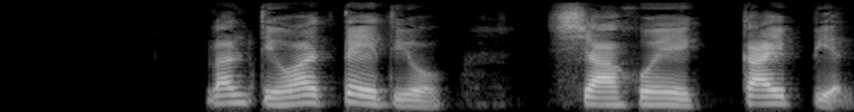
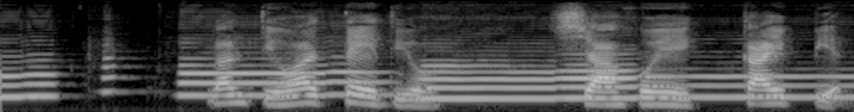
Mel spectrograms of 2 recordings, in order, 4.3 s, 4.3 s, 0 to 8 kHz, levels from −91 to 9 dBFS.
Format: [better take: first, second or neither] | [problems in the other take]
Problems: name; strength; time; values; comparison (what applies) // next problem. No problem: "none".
first | background sound (Wind instrument, woodwind instrument); as loud as the speech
